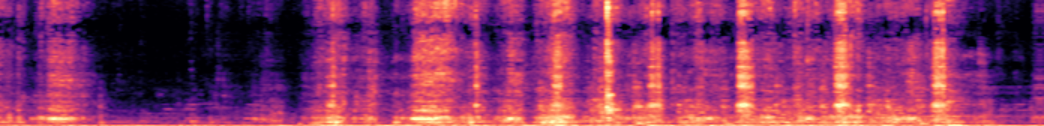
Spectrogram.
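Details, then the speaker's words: Old Ford Falcon/Fairmont Ghia rear coil spring with newly installed shocks: slow rhythmic creaks and dry rubbing each time the body is rocked; the bump stop has crumbled away completely and needs replacing. "So we got some creaking happening again, and the bump stop there is completely just gone."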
